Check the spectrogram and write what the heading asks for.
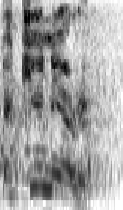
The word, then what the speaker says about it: pecuniary: And then you have valedictory. Tick is stressed in that word. Then you have pecuniary.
